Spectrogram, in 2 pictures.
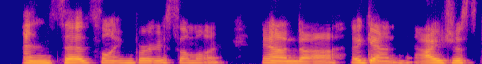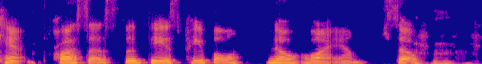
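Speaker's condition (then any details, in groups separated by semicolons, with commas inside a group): ALS; atypical case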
